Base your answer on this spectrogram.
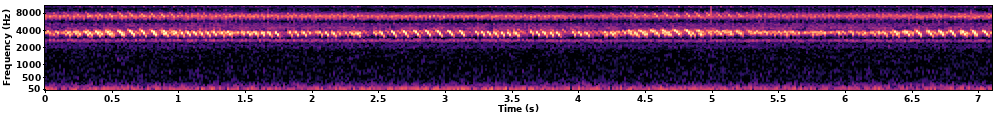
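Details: Grass insects singing in a buckwheat field at Oradong on Jeju Island, South Korea: a continuous shrill ringing with brisk pulsed trills running steadily, broken only by a short dip near the middle.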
